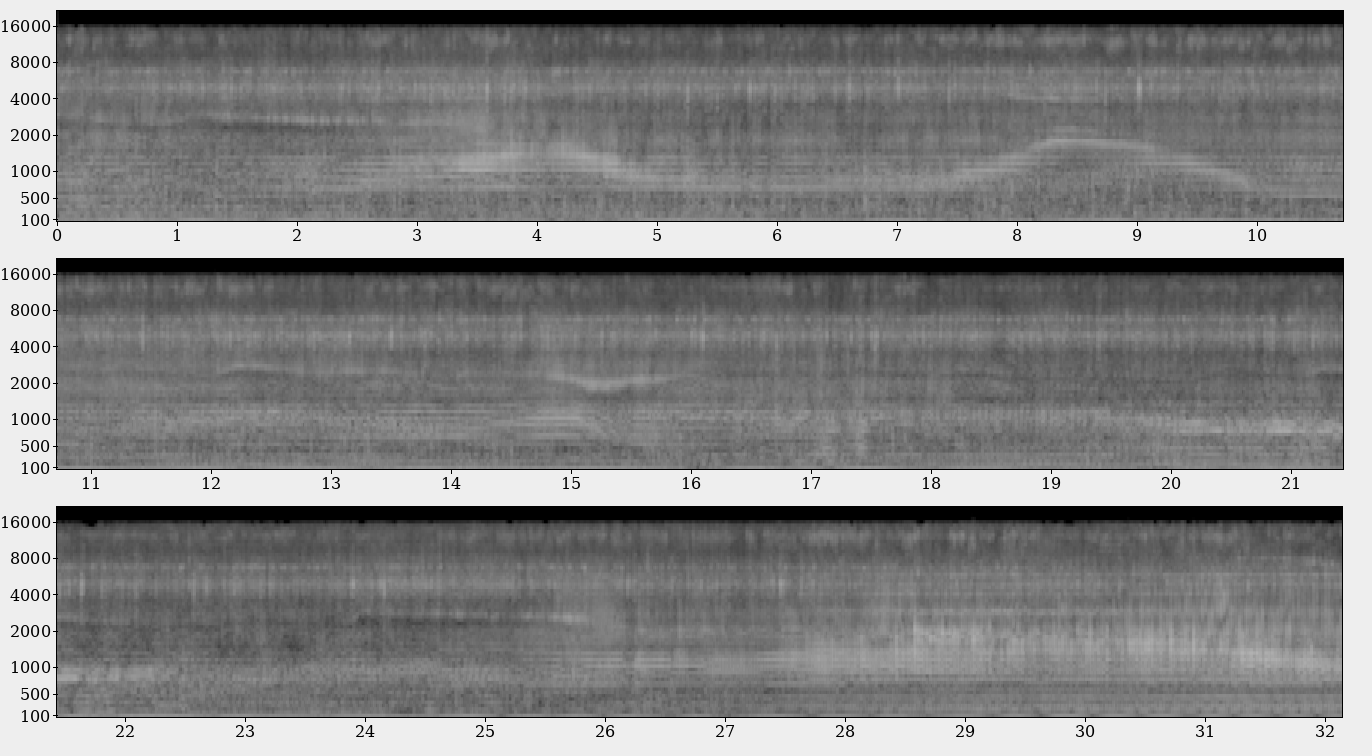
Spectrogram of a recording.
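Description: Background music built on a continuous low drone, with overtones that sweep slowly up and down above it.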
